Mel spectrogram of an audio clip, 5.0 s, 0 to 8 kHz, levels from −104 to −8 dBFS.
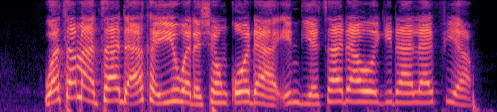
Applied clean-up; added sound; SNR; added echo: none; none; none; none.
